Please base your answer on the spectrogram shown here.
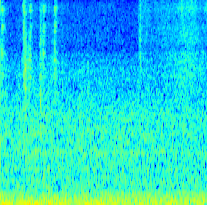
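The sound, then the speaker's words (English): A Galaxy car drives along a road with a steady, low engine and road rumble. A few faint, high ticks sound early on. “I'm driving the Galaxy, obviously.”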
